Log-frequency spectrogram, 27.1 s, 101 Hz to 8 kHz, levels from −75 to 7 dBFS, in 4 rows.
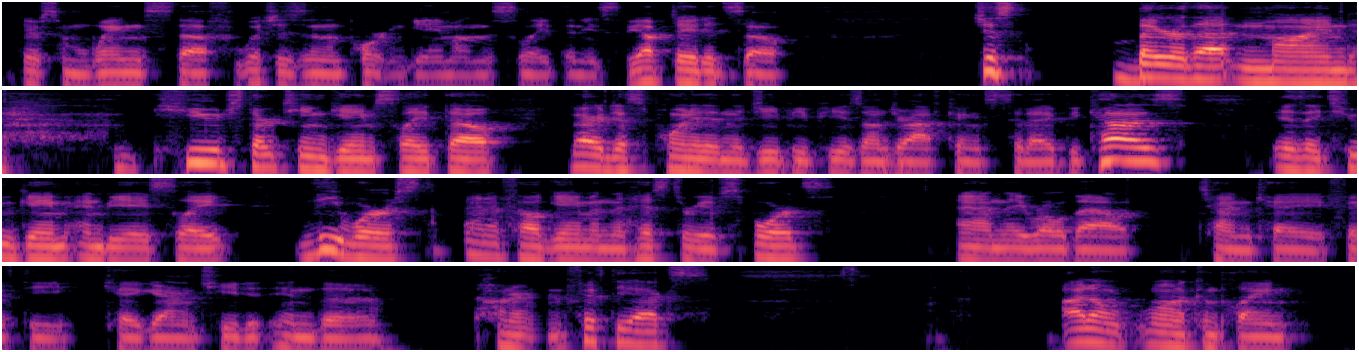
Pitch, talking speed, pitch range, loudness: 110 Hz, 150 wpm, 100-125 Hz, -22 LUFS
